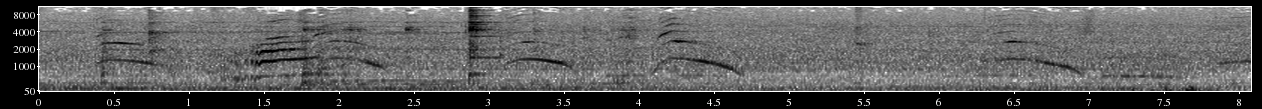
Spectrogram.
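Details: Mother cat and kitten, the kitten stuck in a cardboard box, meowing to ask a human for help getting it out: clear, arching meows that rise then fall, repeated roughly every second over a low steady hum.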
